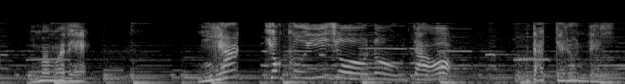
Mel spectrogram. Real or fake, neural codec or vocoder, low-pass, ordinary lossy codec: real; none; 7.2 kHz; none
